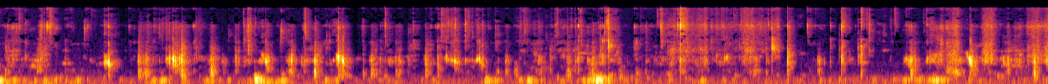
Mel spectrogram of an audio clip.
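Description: Close-up wet mouth sounds of chewing a mouthful of soft grey paste: irregular sticky smacks and clicks of lips and tongue, with squelches of fingers scooping the paste.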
